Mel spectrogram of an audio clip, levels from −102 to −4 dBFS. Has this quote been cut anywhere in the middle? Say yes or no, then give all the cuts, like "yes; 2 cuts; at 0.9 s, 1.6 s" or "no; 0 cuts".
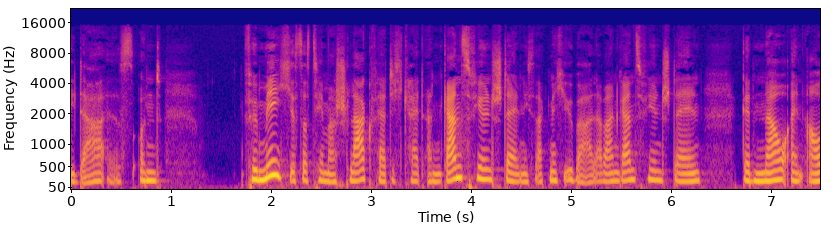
no; 0 cuts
